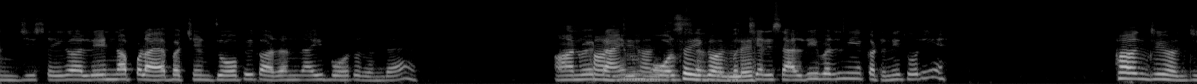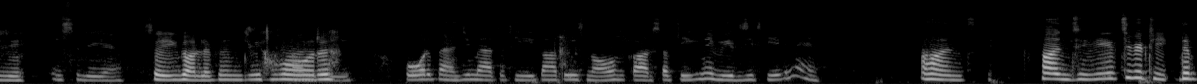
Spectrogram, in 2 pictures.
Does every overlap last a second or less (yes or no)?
no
